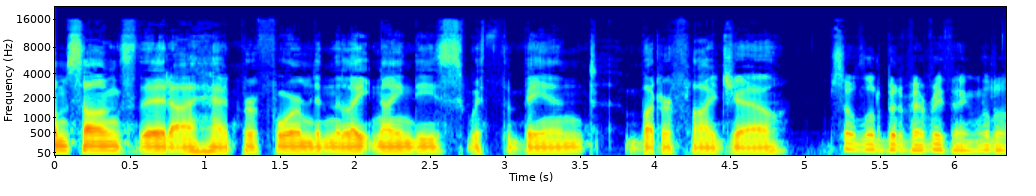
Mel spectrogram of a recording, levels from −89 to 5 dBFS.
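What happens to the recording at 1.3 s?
Nothing goes wrong at 1.3 s; the speech runs on continuously there with no dropout, click or distortion to be heard.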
